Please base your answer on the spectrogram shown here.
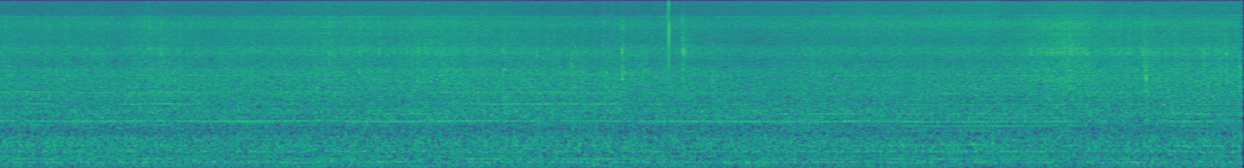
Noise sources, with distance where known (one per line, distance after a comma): large-sounding engine, near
